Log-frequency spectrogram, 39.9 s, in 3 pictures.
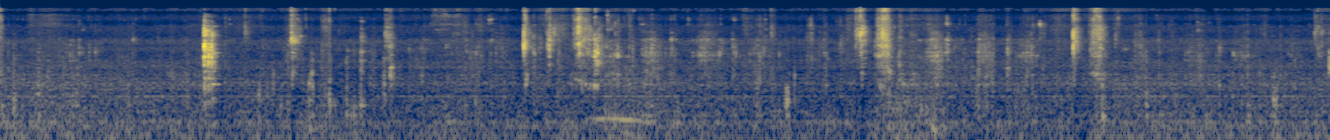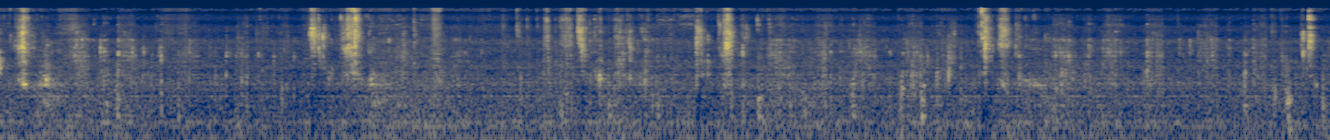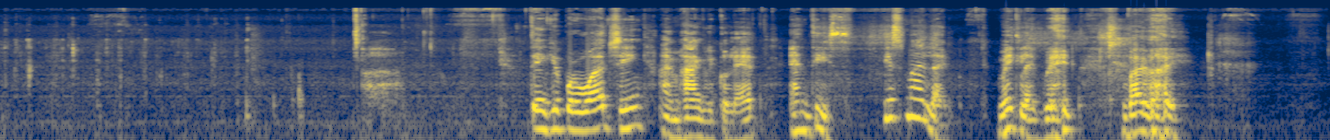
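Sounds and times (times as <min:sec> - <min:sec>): steady low hum: 0:00.0 - 0:39.9
wet chewing and lip smacks: 0:02.4 - 0:31.1.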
